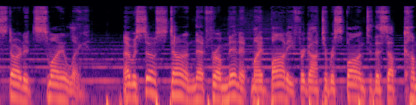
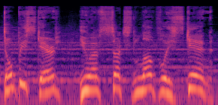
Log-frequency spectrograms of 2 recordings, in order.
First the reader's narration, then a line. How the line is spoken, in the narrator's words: yelled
